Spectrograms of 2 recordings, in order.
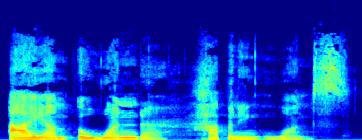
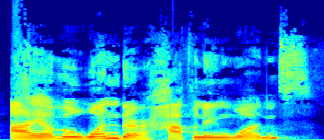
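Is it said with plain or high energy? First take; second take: plain; high. First: It is said with plain, ordinary energy. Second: It is said with extra punch and energy.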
